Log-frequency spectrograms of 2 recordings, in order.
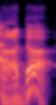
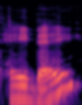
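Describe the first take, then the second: First: Both syllables have an 'ah' vowel. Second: Both syllables have an 'ay' vowel. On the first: "my tada is T A D A" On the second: "they look at it and they go"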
